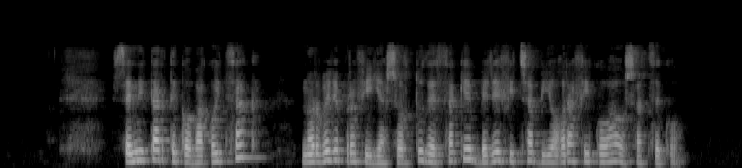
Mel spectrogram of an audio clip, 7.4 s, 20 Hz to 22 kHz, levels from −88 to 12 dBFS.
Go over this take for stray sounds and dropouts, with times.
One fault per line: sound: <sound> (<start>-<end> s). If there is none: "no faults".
no faults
